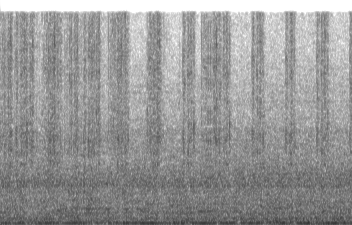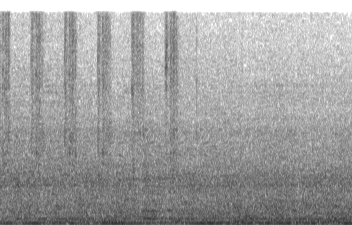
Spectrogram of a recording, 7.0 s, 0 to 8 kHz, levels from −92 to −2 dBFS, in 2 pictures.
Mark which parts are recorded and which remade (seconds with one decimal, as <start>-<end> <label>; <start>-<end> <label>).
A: 0.0-0.6 recorded; 0.6-1.3 remade; 1.3-4.6 recorded; 4.6-5.8 remade; 5.8-7.0 recorded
